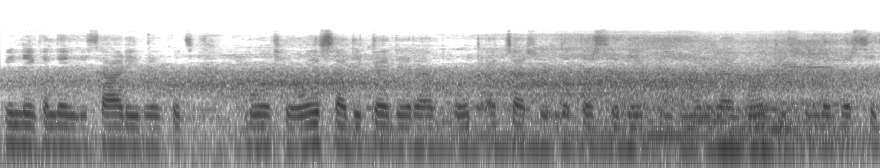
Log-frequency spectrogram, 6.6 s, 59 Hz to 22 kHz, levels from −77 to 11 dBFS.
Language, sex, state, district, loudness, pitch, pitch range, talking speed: Hindi, male, Rajasthan, Bikaner, -16 LUFS, 130 Hz, 125-130 Hz, 225 wpm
